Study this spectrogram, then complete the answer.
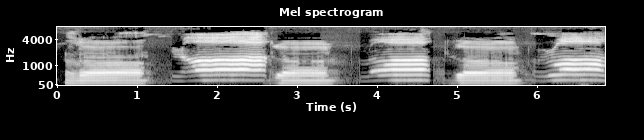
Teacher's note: আচ্ছা, তোমার জিব্বার আগা উল্টা পিঠ, জিব্বার আগার উল্টা পিঠ, ঠিক আছে। জিব্বার আগার কি উল্টা পিঠ, তার বরাবর উপরে, তার বরাবর উপরে তালুর সঙ্গে লাগিয়ে, ঠিক আছে। তারপর উপরে তালুর সঙ্গে লাগাইয়া র এই যে আব্বা দেখি হা করো, হা হা এইখানে লাগাবে, হ্যাঁ হ্যাঁ হ্যাঁ, এই তো মাশাআল্লাহ।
